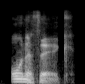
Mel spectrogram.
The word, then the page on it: ornithic: British English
